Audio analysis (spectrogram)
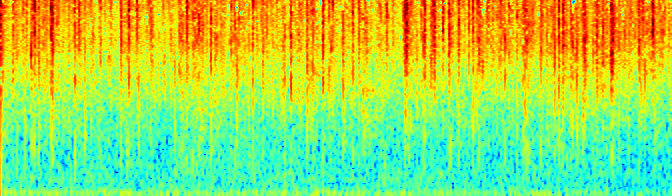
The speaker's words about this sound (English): A fireplace is always pleasant.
